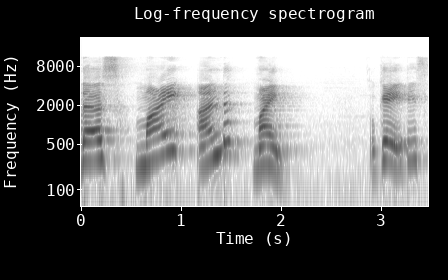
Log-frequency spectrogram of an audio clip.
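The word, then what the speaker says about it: मैं: We have to pronounce it as my. N is silent.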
